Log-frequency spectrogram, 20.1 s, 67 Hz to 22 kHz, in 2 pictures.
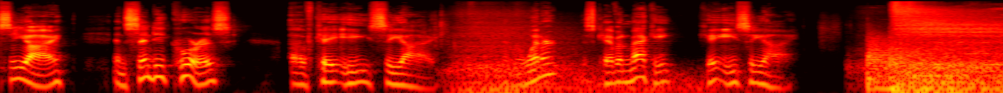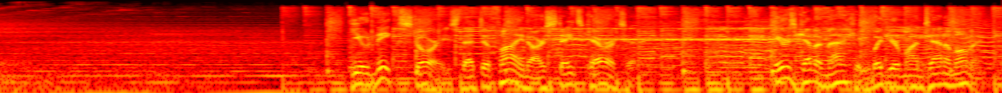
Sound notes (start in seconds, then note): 8.7 wind whooshing; 10.1 soft music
